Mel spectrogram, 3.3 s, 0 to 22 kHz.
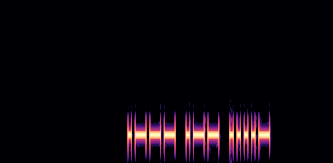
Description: Morse code, heard as a keyed tone, about 31 wpm, 700 Hz. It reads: JW4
